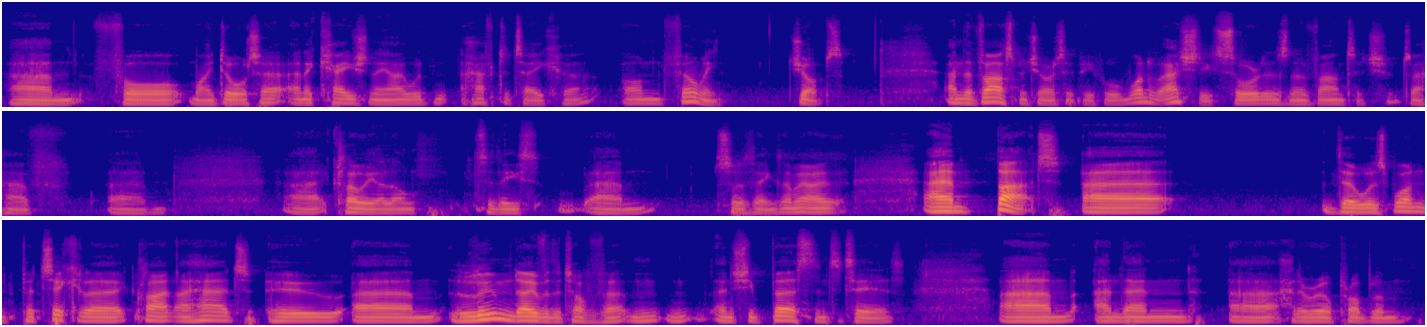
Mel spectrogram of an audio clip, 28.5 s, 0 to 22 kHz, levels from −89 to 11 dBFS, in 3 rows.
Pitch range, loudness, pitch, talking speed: 95-115 Hz, -30 LUFS, 105 Hz, 160 wpm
